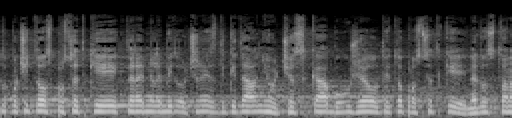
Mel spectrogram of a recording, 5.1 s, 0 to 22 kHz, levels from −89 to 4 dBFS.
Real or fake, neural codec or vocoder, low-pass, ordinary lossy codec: real; none; 14.4 kHz; MP3, 64 kbps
